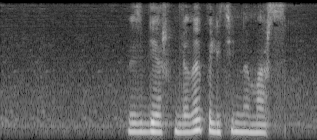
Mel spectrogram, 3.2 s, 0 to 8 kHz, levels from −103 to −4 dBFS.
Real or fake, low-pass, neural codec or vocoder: fake; 7.2 kHz; codec, 24 kHz, 0.9 kbps, WavTokenizer, medium speech release version 2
